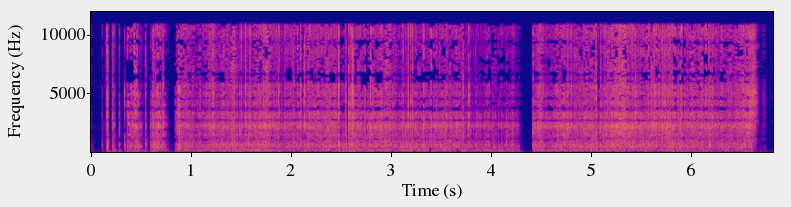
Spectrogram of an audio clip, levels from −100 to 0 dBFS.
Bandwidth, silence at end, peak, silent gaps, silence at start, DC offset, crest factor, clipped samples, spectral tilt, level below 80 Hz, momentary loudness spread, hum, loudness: 11.5 kHz; 0.15 s; -10 dBFS; none; 0.15 s; under 0.1%; 28 dB; under 0.1%; -1 dB/octave; -68 dBFS; 7 LU; none; -37 LUFS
